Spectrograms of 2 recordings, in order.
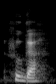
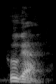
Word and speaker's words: hygge: their new album winterperson slash how do you pronounce it kel h-u-y-g-g-e hygge hygge which is a kind of a form of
